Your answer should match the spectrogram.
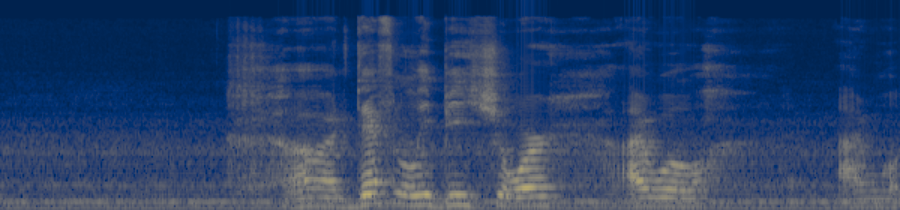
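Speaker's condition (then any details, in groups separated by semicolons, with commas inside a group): Cerebral palsy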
